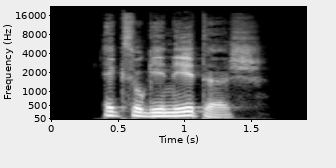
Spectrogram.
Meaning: exogenetic
- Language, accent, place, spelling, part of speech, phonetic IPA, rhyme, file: German, Germany, Berlin, exogenetisch, adjective, [ɛksoɡeˈneːtɪʃ], -eːtɪʃ, De-exogenetisch.ogg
